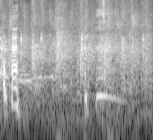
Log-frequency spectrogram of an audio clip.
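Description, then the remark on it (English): An audience applauds with scattered cheers and whoops for the news that someone is getting married, a steady crackle of clapping lasting a couple of seconds with a few higher voices rising above it. “That's worth a, a cheer.”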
